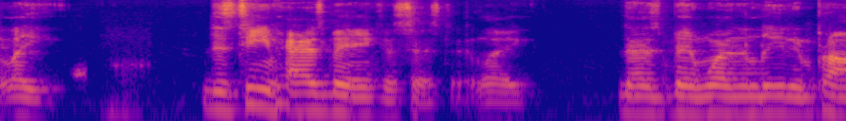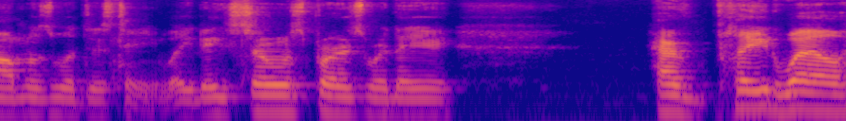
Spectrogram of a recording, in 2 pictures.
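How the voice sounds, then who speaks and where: A man with a mid-range voice hosts a casual sports podcast. He talks conversationally and gives his opinions freely. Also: medium pitch. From United States. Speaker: podcast host.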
